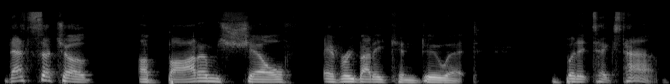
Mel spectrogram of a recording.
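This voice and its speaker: A man's voice: medium pitch, slow pace, darkish tone. A man hosting a podcast interview, asking eager questions and affirming his guest. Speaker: podcast host.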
